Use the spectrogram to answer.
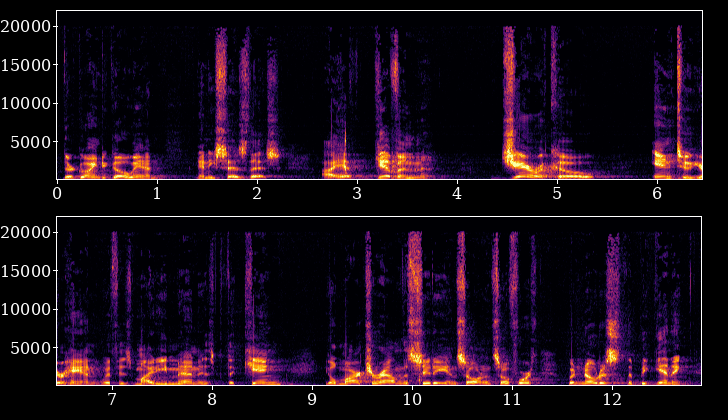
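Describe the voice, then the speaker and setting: Man, preacher, sermon, measured emphasis, gravelly, reverberant sanctuary. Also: on the high side, animated, a little mellow. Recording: long hall reverb.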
